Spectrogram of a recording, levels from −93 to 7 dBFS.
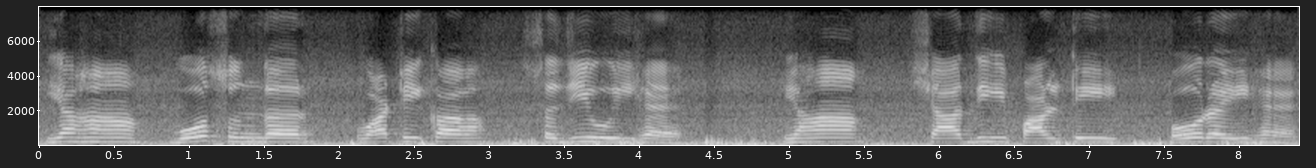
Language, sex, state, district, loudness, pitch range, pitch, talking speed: Hindi, female, Haryana, Jhajjar, -14 LUFS, 210-230 Hz, 225 Hz, 95 wpm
